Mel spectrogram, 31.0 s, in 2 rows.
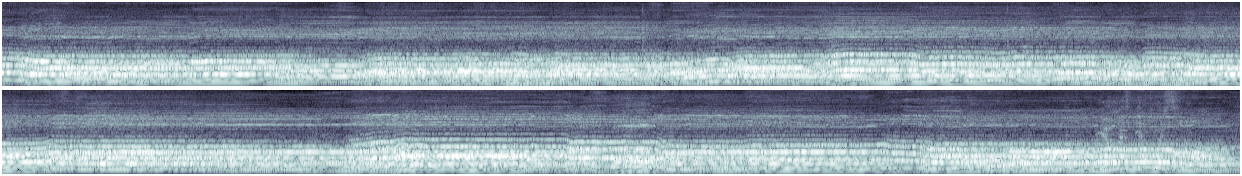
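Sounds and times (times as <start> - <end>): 
alto, tenor and bass choir voices singing: 0.0 - 30.9.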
